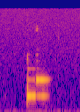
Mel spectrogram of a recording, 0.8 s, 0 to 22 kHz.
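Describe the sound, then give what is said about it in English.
A single short electronic beep from a phone after the dictate button on its side is pressed, a quick two-tone chime lasting about a quarter second, clear in otherwise quiet surroundings, signaling voice dictation is ready. “You 10. can just hit the dictate button on the side, wait for the beep.”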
